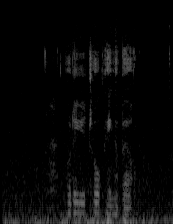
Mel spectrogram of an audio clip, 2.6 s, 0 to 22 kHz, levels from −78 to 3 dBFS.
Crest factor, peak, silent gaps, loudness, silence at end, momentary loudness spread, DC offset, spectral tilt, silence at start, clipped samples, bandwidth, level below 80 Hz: 26 dB; -24 dBFS; none; -44 LUFS; 0 s; 22 LU; under 0.1%; -2 dB/octave; 0.05 s; under 0.1%; 16.5 kHz; -60 dBFS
